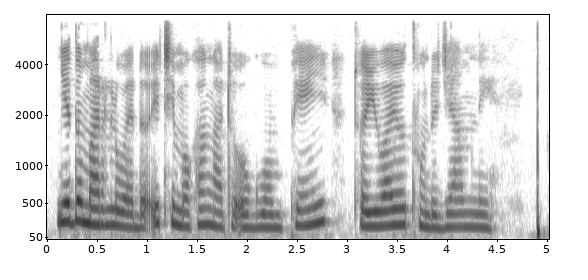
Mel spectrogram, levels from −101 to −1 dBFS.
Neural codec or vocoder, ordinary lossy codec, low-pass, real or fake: none; Opus, 64 kbps; 7.2 kHz; real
